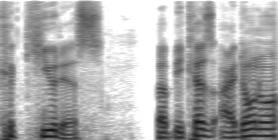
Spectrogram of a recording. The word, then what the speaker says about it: Cocytus: I was like, "Hey, do you know how to pronounce this?" And he's like, "Yeah, it's coctus."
